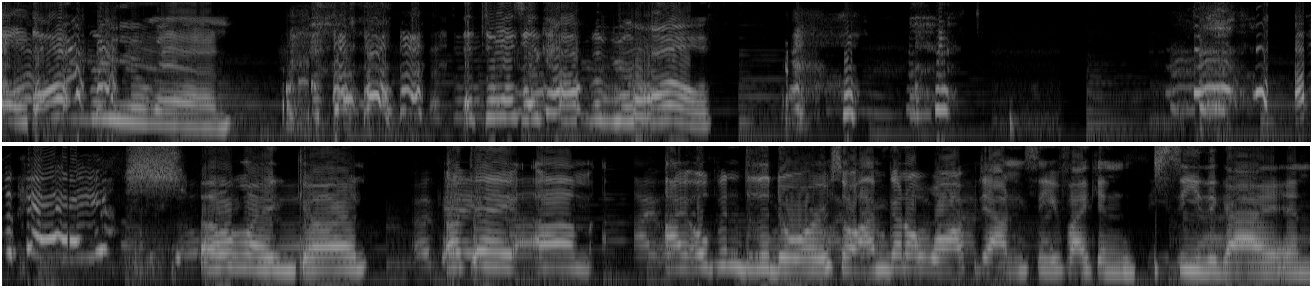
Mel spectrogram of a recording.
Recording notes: apologies for the audio mishaps.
